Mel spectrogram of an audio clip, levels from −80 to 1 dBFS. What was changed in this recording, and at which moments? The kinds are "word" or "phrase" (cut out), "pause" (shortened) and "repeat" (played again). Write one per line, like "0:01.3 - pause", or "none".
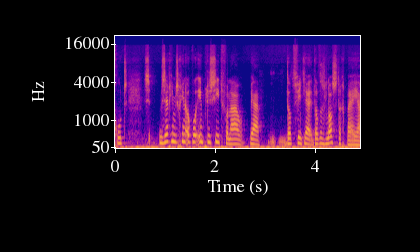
none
